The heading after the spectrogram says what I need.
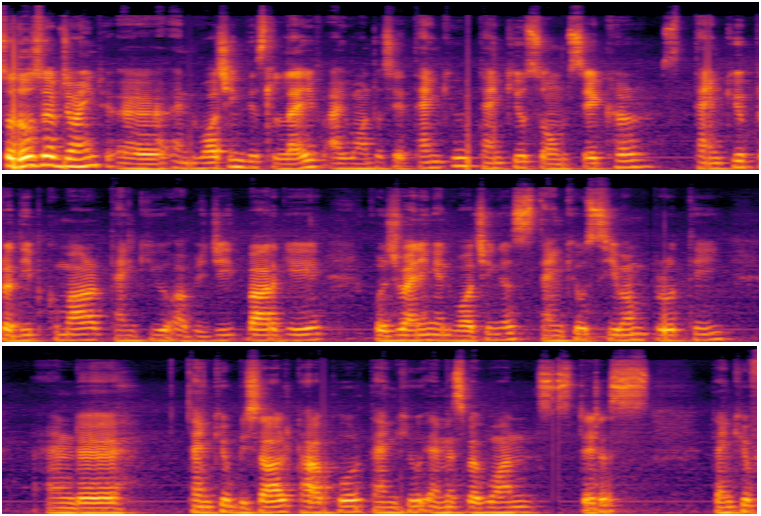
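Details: Adult male speaker; ordinary speech.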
